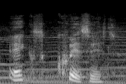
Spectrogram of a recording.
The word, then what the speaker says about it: exquisite: Exquisite. She repeated the word with a sarcastic inflection, putting the accent, as everyone put it on the second syllable.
